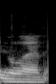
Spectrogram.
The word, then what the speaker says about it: Island: Island. Iceland. Não, não tem o S. Island. O S é, é silence, como fala, teacher, certo? – Island. Silent S.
